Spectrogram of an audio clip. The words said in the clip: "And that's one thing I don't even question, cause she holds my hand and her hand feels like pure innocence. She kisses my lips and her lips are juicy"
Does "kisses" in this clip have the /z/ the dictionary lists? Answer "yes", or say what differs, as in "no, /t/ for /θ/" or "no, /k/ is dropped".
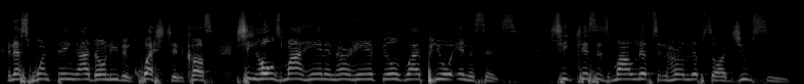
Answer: yes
